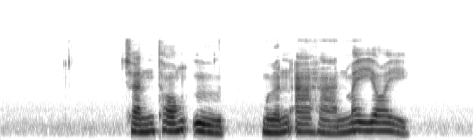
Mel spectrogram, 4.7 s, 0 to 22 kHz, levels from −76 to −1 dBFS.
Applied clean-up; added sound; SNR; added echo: none; none; none; none.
